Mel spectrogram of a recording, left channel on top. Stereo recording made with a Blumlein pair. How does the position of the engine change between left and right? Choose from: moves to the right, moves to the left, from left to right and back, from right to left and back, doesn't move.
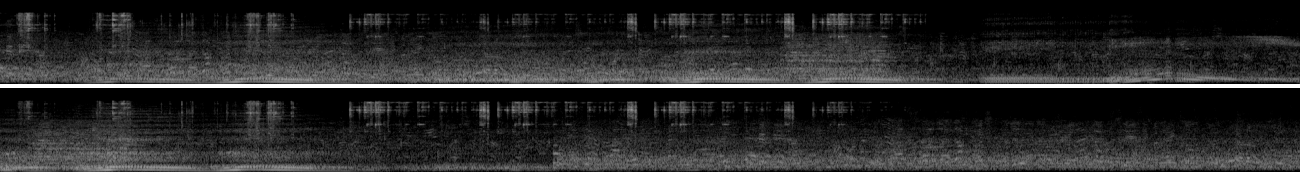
moves to the left.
